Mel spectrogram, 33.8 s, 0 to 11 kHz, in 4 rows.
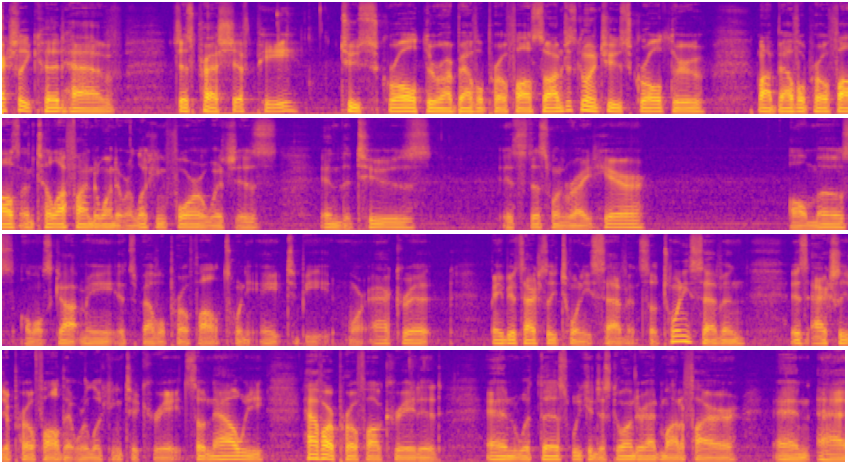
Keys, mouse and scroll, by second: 0.4 click, 2.7 shift+p, 5.8 scroll up 1, 6.3-6.9 scroll down 1, 6.9-7.6 scroll down 1, 7.6-8.1 scroll down 2, 8.1-10.0 scroll up 11, 10.2-10.8 scroll up 1, 10.8-11.7 scroll up 2, 11.7 scroll up 2, 12.4-12.7 scroll up 1, 12.7-13.9 scroll down 1, 16.6 scroll down 1, 17.2-18.9 scroll up 5, 18.9-19.5 scroll up 2, 19.9 scroll down 8, 20.5-21.0 scroll up 1, 21.0-22.1 scroll down 1, 28.0 click, 28.0-28.5 scroll down 1, 28.5 middle click, 29.0 scroll up 1, 29.4 q.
